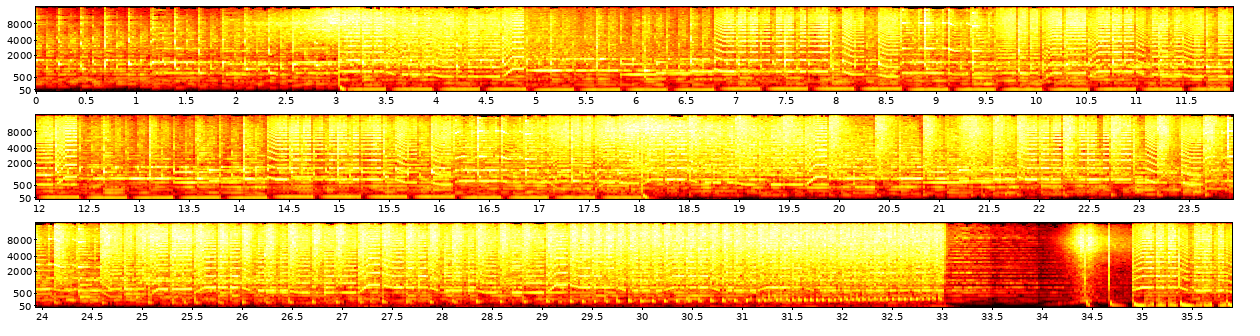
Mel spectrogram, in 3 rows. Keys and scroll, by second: 1.5 a, 3.8 super+z, 6.5 a, 7.6 v, 9.3 v, 13.6-17.4 typing, 18.9 a, 21.0 i, 21.5 b, 21.9 super+z, 22.1 v, 25.2 i, 26.5-29.1 typing, 31.2 a, 34.1 v.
